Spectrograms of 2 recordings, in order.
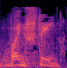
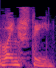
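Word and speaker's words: Weinstein: Ну, понимаешь, по-русски вообще эта фамилия, в принципе, это фамилия, ну, Вайнштейн. Как это вот в русском языке произносится, это Вайнштейн, понимаешь? – Ну, пусть будет Вайнштейн. Это легче. – Вот, да, потому что, да, ну, Вайнстейн это такое, ну, в английском такое произношение, да, то есть, в принципе, не очень это, в общем-то, и принципиальный вопрос, но дело-то не в этом.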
